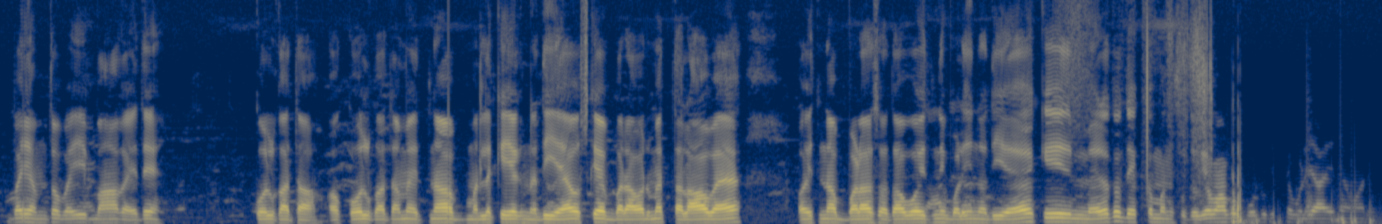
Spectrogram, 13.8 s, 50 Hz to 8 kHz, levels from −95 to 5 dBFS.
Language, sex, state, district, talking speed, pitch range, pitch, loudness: Hindi, male, Uttar Pradesh, Jyotiba Phule Nagar, 210 wpm, 120-130 Hz, 125 Hz, -22 LUFS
